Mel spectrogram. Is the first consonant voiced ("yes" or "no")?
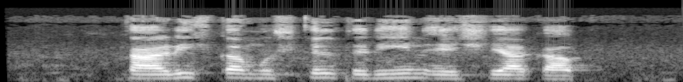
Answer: no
